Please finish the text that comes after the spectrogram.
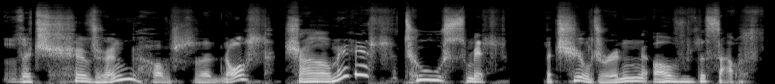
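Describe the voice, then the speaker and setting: Ghostly male knight, drawn-out declaiming delivery, lively pitch swings, grave and prophetic. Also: dry recording, full character voice. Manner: portentous, declaiming. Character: solemn undead knight chanting archaic prophecy. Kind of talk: comic dub acting.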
